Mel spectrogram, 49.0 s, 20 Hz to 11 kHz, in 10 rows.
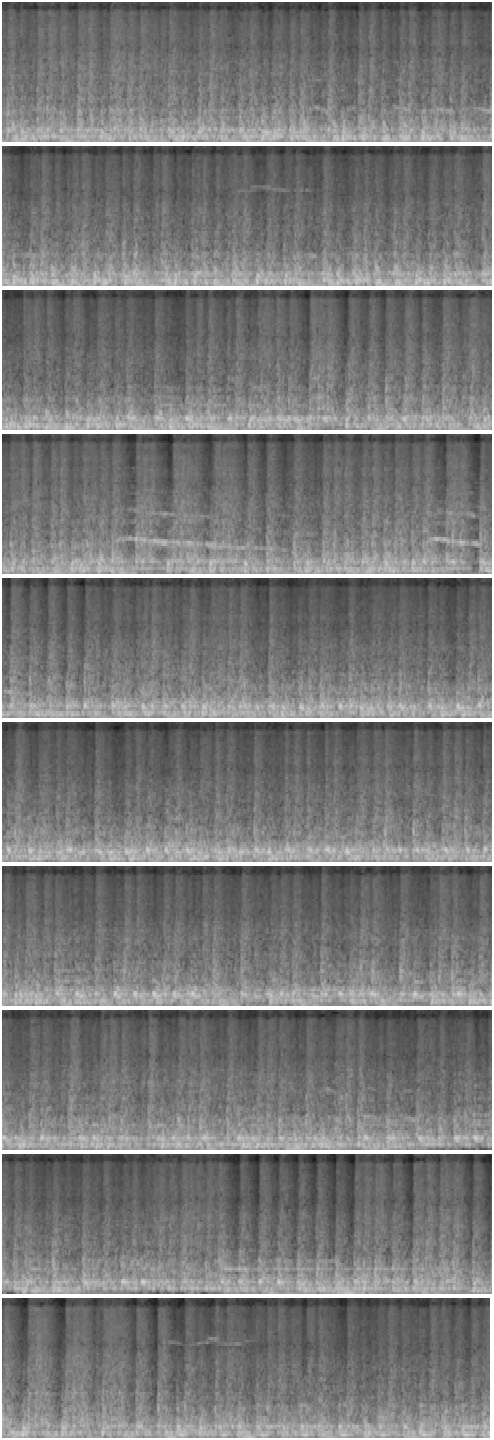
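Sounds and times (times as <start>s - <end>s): drum ensemble playing: 0.0s - 48.9s
sliding pitched calls: 7.2s - 8.2s, 45.6s - 46.9s.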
